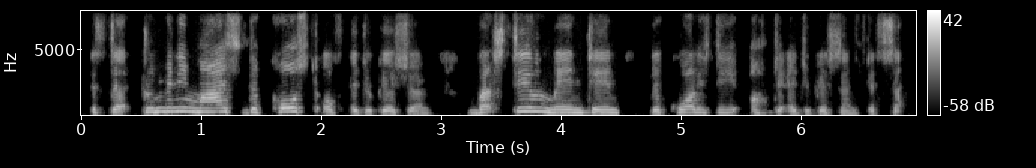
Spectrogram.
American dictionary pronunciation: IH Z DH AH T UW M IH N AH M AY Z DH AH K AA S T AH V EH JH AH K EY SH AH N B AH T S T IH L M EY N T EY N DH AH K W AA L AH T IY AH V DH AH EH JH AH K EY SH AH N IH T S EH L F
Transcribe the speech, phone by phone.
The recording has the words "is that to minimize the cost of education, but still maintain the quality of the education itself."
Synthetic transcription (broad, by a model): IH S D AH T UW M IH N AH M AY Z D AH K AA S T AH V EH JH AH K EY SH AH N B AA T S T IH L M EY N T EY N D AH K W AA L AH T IY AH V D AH EH JH AH K EY SH AH N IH T S EH L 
